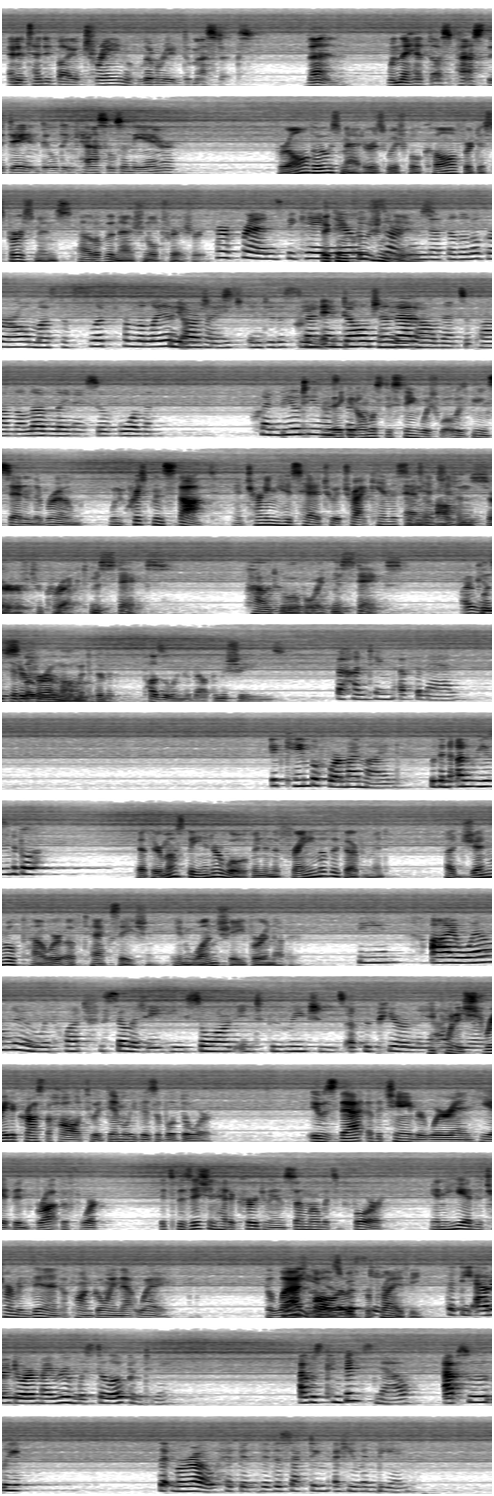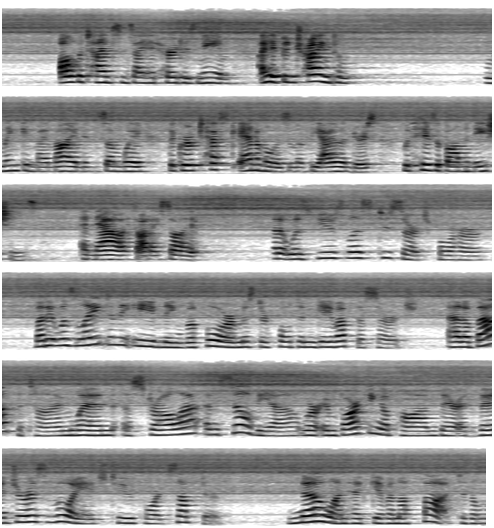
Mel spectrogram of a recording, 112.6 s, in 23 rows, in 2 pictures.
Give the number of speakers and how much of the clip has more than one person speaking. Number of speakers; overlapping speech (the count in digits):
8, about 9%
